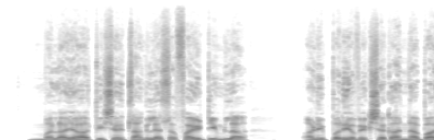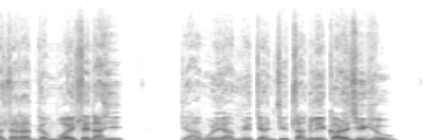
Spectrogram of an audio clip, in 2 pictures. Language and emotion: Marathi, fearful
